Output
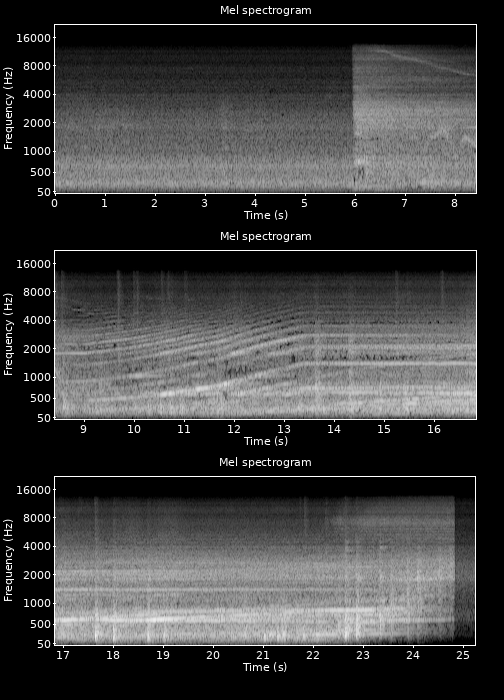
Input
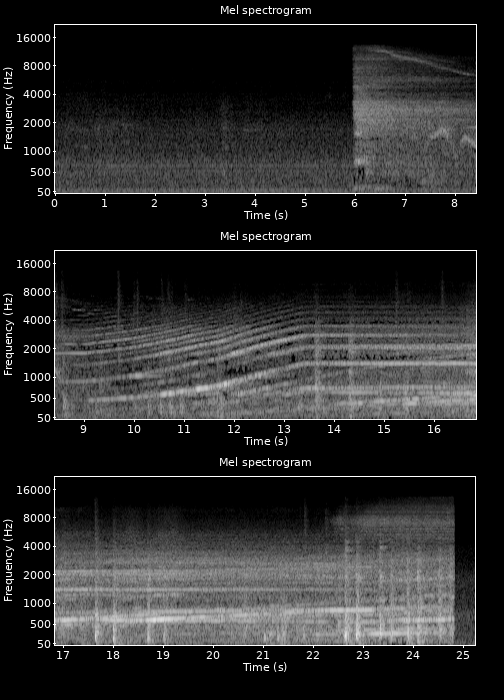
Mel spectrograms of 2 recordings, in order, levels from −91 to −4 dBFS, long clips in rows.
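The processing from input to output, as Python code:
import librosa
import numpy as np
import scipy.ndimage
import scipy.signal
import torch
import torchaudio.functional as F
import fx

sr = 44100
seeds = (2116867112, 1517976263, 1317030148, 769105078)

y = fx.bin_compress(x, sr, power=0.6)
y = fx.filter_sweep_highpass(y, sr, from_hz=200.0, to_hz=2300.0, start_s=22.12, end_s=24.72, q=1.3)
y = F.gain(torch.from_numpy(y), 3.5).numpy()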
